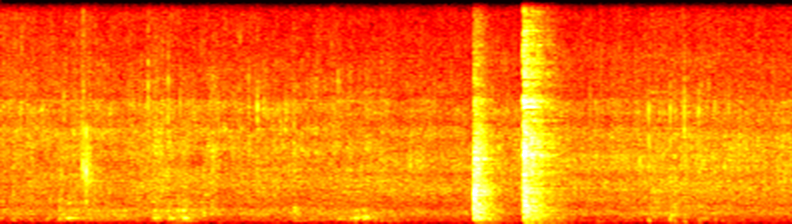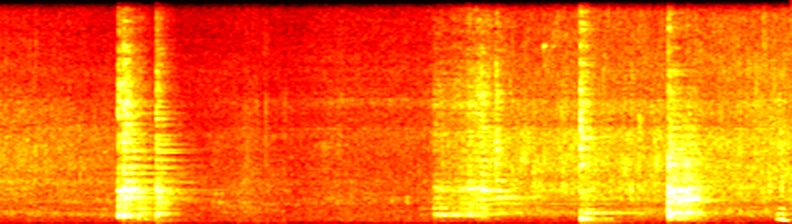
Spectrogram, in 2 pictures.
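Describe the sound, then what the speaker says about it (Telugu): Ginger-garlic paste and other ingredients frying in a pan for a country chicken curry: a faint sizzle punctuated by a few sharp spatula clanks against the pan, near and sporadic. "ఇవన్నీ పచ్చిదాన్ని తీయ వరకు వేయించుకోవాలి."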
